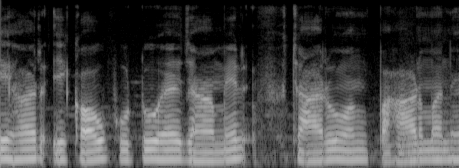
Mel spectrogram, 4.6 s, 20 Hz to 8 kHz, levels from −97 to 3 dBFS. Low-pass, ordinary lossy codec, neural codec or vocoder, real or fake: 7.2 kHz; none; vocoder, 44.1 kHz, 128 mel bands every 256 samples, BigVGAN v2; fake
